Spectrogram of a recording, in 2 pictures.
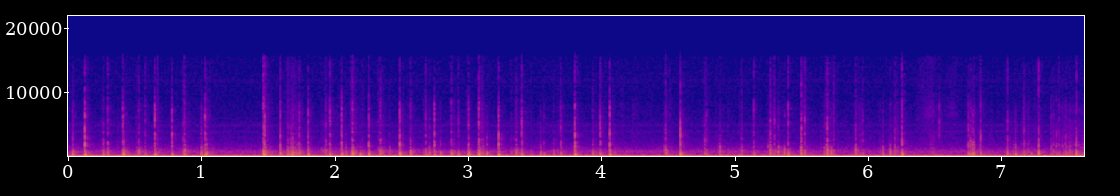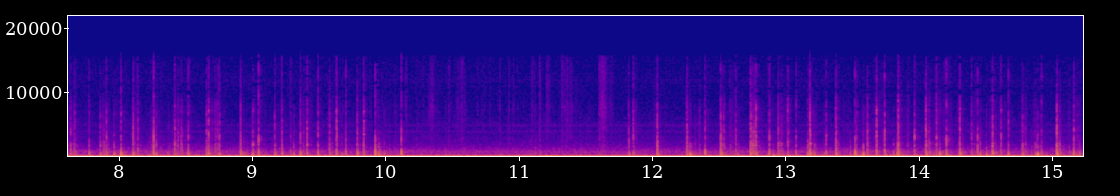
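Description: A thick hardcover book in a paper dust jacket is held upright while the thumb and fingertips tap rapidly on its back cover. The result is a steady, dense stream of soft, short, dull taps over a constant low hum that runs through the whole clip.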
